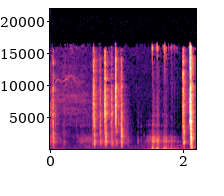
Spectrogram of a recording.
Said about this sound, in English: I'm glad you got that mechanical keyboard so we can all hear you going clackety-clack-ty-clack. That's why I bought it, because I just love the...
